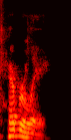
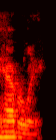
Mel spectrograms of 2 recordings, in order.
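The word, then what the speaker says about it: Häberli: It's actually pronounced Haberli. – Haberli, excuse me. – Yeah. – I've been mispronouncing your name all these years. – When I left home many years ago, everybody mispronounced it. And I thought, I'm just going to say Haberli because that's the way it's spelled.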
